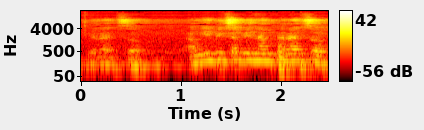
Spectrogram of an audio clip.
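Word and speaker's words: πειράζω: So ang pronunciation niyan ay nakasulat siya na piraso pero ang pronunciation niya is piratso. Merong e. Piratzo.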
